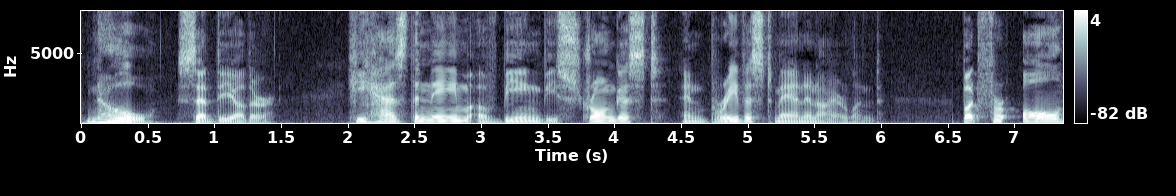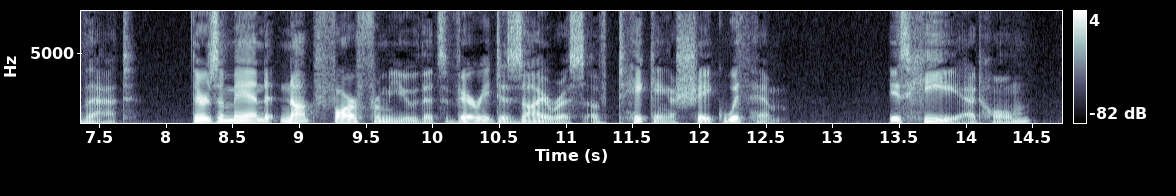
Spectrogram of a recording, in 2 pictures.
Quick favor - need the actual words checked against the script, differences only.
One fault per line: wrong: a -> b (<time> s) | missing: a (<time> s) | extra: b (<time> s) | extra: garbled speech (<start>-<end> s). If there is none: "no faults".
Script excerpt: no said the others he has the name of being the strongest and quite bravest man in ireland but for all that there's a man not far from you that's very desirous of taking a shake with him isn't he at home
wrong: others -> other (1.1 s)
missing: quite (4.7 s)
wrong: isn't -> is (13.4 s)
